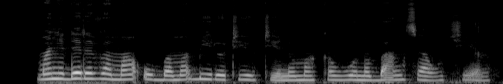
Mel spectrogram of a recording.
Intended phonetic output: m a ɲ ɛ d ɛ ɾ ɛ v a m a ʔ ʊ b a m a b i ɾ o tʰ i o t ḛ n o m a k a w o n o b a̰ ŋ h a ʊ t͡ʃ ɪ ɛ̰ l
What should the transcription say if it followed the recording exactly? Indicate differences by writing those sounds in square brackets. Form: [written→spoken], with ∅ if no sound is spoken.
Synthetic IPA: m a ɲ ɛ d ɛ ɾ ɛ v a m a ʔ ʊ b a m a b i ɾ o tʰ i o t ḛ n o m a k a w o n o b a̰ ŋ [h→s] a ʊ t͡ʃ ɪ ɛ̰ l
